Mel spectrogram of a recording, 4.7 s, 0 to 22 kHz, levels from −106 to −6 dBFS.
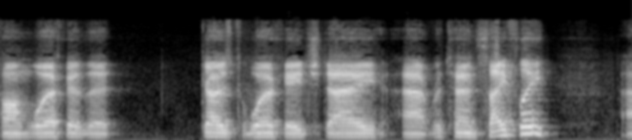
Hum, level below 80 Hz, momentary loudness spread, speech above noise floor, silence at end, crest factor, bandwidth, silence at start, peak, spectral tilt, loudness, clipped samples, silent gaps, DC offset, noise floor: none; -66 dBFS; 7 LU; 52 dB; 0 s; 20 dB; 12.5 kHz; 0 s; -4 dBFS; -4.5 dB/octave; -21 LUFS; under 0.1%; none; under 0.1%; -74 dBFS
